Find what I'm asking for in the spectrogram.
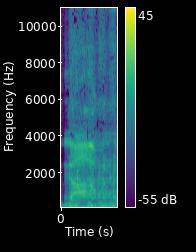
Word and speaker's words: Darwin: Hey, yeah, it's pronounced Darwin with like three A's.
